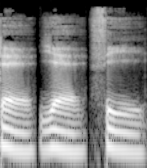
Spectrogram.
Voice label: "teyethi", concat syllables; Affixing experiment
